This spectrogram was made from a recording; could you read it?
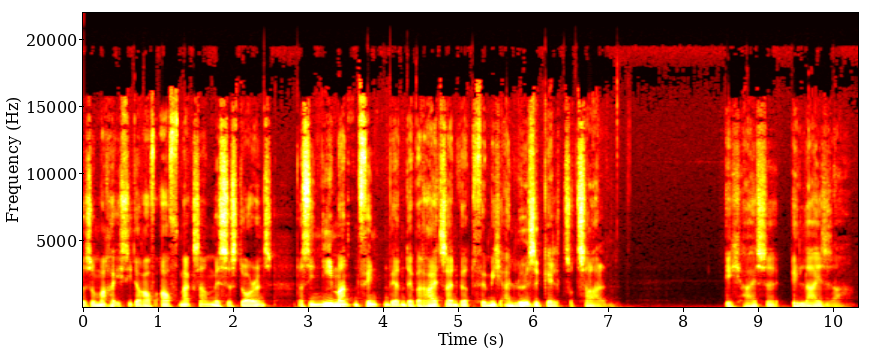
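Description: An actor playing a bespectacled middle-aged writer who recounts his own story in measured, formal and precise literary narration. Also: sits low, a little mellow, heavily acted. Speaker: first-person narrator of a radio play. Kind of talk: literary scripted narration in a radio play.

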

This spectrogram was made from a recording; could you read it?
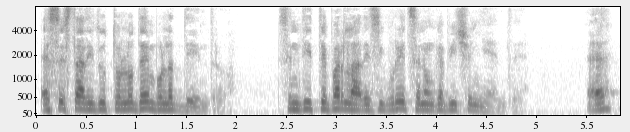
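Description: Male actor as retired factory hand, older, Marche accent, stage monologue, husky, high-pitched, bitter, colloquial, rhetorical. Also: lively intonation, moderate pace. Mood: brooding, confiding. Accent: central Italian, Marche. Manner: colloquial, rhetorical questions, swings from muttering to outbursts. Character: bitter retired Italian factory worker, weary, sardonic, impassioned. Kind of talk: theatrical monologue in dialect-tinged speech.

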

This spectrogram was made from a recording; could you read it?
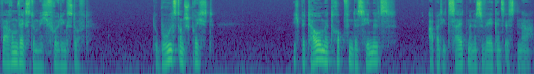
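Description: Husky, slow, lovelorn young man in torment. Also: low-pitched, heavily acted. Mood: melancholy reciting. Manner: slow, fervent, brooding declamation. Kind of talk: literary radio drama acting, declaimed monologue.

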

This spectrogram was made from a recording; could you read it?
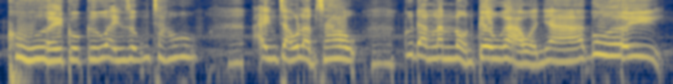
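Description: A man voicing a frantic young village woman who begs for help, shrill and pleading. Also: measured pace.

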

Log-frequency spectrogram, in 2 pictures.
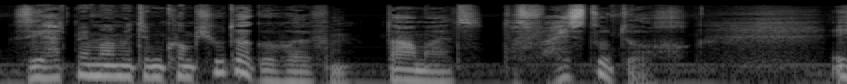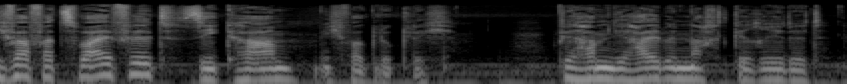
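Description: Eine Schauspielerin spielt in einem Krimi-Hörspiel eine verbitterte, eifersüchtige Frau, die knapp, stichelnd und vorwurfsvoll spricht. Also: female voice, low-pitched, normal speed, darkish tone, soft background music. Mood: defensive. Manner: curt, needling, accusatory. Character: bitter, confrontational woman, jealous of her housemate. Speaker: actress in radio play. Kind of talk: German radio crime drama dialogue.

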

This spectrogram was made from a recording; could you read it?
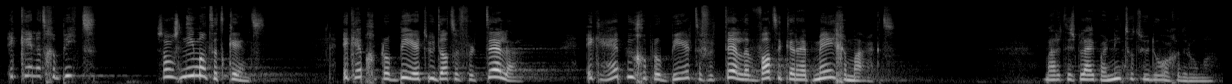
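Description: A woman's voice: on the high side, big pitch swings, moderate pace, pauses often, slightly rough. A woman playing a proud, defiant campaigner in a Dutch radio drama, speaking with pointed, sardonic rhetoric in a reverberant hall. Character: proud, defiant woman fighting for her flooded region. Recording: long reverb of a large hall.

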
